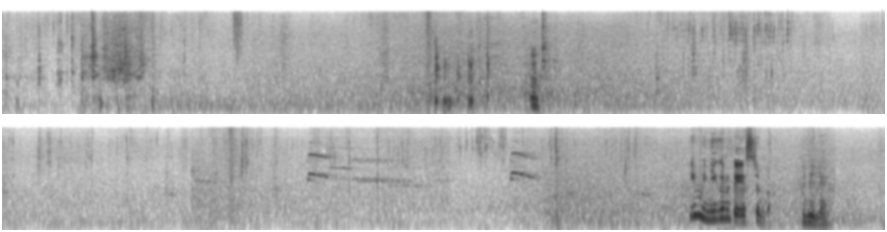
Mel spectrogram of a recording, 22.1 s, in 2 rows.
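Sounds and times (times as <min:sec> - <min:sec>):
bird calling falling notes: 0:14.8 - 0:16.6, 0:17.3 - 0:18.2.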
